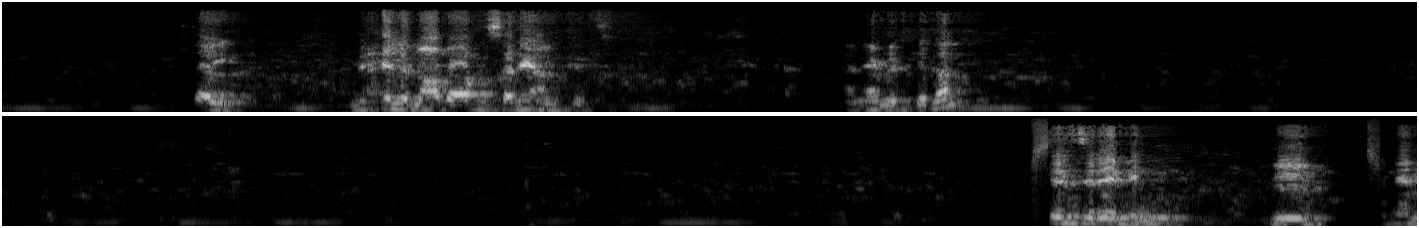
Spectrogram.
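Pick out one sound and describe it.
A man speaks calmly through an online call, in short bursts.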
